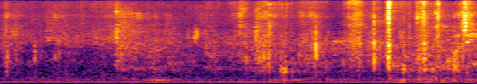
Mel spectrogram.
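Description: Faint rustling and small crackles of printer paper being folded and pressed flat by hand, with a few more light clicks near the end.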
